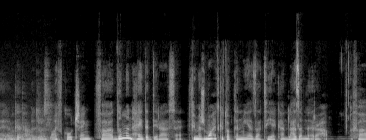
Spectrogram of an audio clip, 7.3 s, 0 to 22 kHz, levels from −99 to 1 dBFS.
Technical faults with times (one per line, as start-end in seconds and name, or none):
0.00-1.11 switch to a distant microphone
